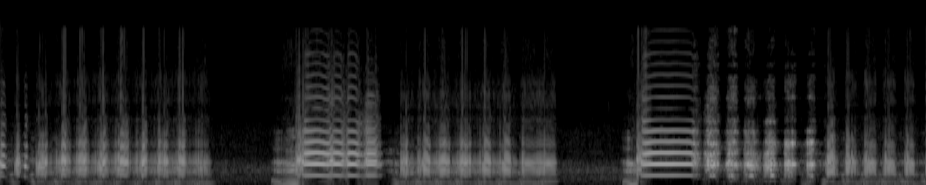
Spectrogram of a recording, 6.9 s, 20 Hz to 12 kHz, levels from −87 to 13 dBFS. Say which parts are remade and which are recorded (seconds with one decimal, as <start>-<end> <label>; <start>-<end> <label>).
0.0-5.2 recorded; 5.2-6.2 remade; 6.2-6.9 recorded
